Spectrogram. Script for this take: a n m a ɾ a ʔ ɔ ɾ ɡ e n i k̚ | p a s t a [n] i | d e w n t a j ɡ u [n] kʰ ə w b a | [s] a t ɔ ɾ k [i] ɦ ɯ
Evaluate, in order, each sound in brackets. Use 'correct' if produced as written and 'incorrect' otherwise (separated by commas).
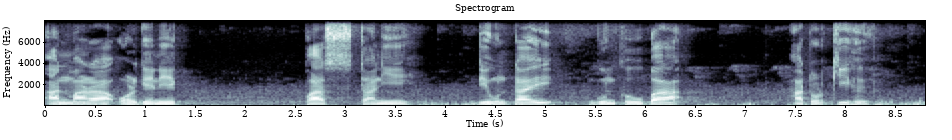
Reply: correct, correct, incorrect, correct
